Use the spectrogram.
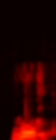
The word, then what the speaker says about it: Rauch: And I've just mispronounced Rausch beer, obviously having had... Come on, Dave. You can do better than that. Schlenkler Rauch beer.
